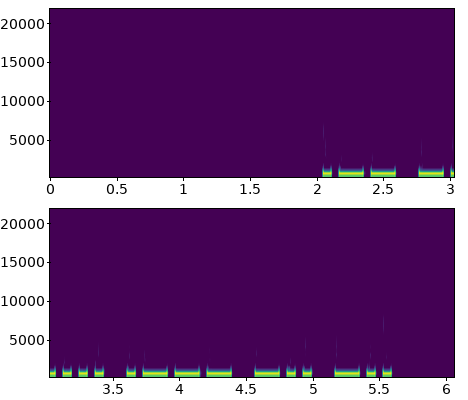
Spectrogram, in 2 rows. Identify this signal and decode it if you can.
Morse code, heard as a keyed tone, about 20 wpm, 700 Hz. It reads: W6JDD
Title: USA Call Signs - 5 Characters - Repeated 2x - 20wpm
